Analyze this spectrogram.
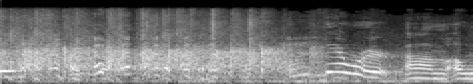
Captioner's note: applause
